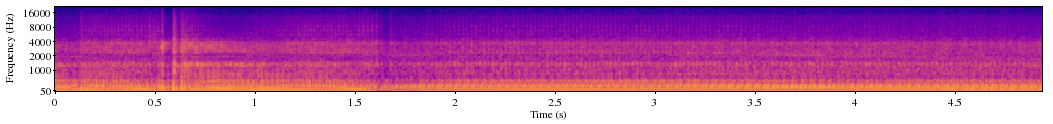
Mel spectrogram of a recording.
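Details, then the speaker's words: Honda Civic with a new cheap eBay cat-back exhaust (3-inch-outlet muffler), revved from inside the car: a quick blip, then a steady deep burble at idle with no rattles; normal exhaust note, deeper tone. "And let's give it a little bit of a rev from inside the car here. Roll down the windows for you. Okay. Deeper tone. I like it."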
